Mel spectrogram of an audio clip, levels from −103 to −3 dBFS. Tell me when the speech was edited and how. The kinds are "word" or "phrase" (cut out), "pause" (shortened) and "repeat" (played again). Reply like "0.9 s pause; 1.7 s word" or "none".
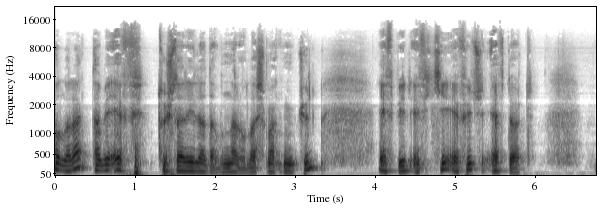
none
